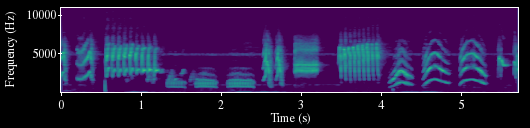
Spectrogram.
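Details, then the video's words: Black-collared starling lure song for prompting rival starlings: buzzy trilled phrases, low rasping notes, a harsh burst, then a run of arched harmonic whistles and closing chirps. "JITU Memancing Jalak Suren Lain Langsung Bongkar Isian Nyaut Suara Panjang"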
